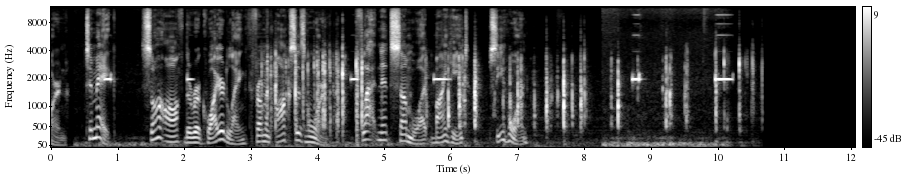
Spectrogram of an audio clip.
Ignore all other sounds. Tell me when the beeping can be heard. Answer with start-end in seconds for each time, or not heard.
0.3-2.1, 4.2-6.0, 8.2-10.2.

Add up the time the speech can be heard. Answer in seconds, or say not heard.
7 s.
